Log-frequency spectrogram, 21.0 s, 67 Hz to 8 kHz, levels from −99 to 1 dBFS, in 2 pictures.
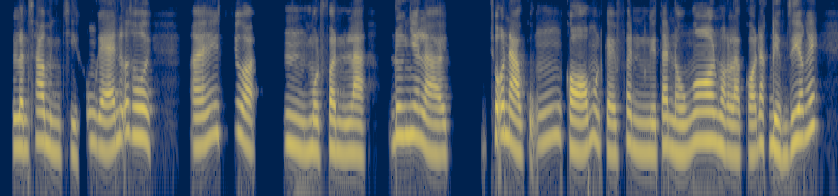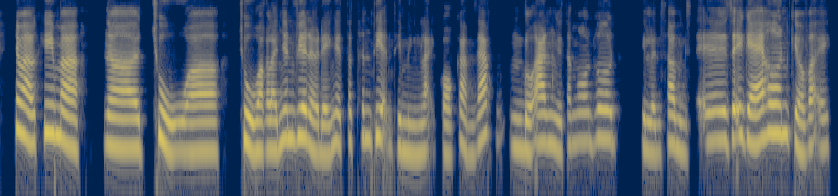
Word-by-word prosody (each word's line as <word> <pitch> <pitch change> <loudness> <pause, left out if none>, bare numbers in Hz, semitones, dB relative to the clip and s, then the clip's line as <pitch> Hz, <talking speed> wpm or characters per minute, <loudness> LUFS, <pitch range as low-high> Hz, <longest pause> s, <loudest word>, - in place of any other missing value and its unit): lần 225 -1 +2
sau 260 +3 +1
mình 205 -4 -3
chỉ 190 -1 -9
không 255 0 -6
ghé 220 -2 +3
nữa 275 +6 -1
thôi. 290 -3 +4 0.5
Ấy, 245 +7 -1 0.2
chứ 320 - -5
còn 235 -5 +3 0.4
ừm, 220 -4 -2
một 210 -1 +1
phần 200 -2 0
là 195 -2 +1 0.3
đương 295 +3 +1
nhiên 300 -2 +2
là 195 -5 +1 0.6
chỗ 300 0 +4
nào 235 -8 +5
cũng 265 +8 -7
có 205 -2 +5
một 270 -2 -5
cái 200 -2 +1
phần 205 -1 -4
người 195 - 0
ta 235 +5 0
nấu 195 -3 0
ngon 260 +4 +6
hoặc 225 -4 +1
là 190 -1 +1
có 195 +1 -1
đặc 245 +1 -2
điểm 205 -6 +2
riêng 275 +6 +4
ấy, 370 +2 +1 0.4
nhưng 335 -3 +4
mà 255 -4 +5
khi 315 +5 +2
mà, 245 -7 +4 0.4
ờ, 220 -1 +3 0.2
chủ, 205 -8 +1
ờ, 205 0 +1 0.3
chủ 245 -6 +3
hoặc 205 0 0
là 210 0 0
nhân 275 +4 -1
viên 285 0 +4
ở 205 -4 0
đấy 190 0 -2
người 250 +1 -3
ta 255 +2 -10
thân 275 -1 -5
thiện, 280 -3 -2
thì 220 - -4
mình 195 -1 -6
lại 200 - -8
có 190 -1 -5
cảm 205 -6 -6
giác, 285 +7 -1 0.2
ừm, 225 -1 -7
đồ 210 -2 0
ăn 250 +3 +1
người 215 - -5
ta 235 +4 -12
ngon 255 +1 -8
hơn 275 0 -1 0.3
thì 220 - -5
lần 195 -2 -5
sau 245 - +2
mình 210 -3 -7
sẽ 260 +7 -4
dễ 285 +1 +3
ghé 255 -1 +5
hơn, 310 +1 +3
kiểu 250 -9 0
vậy. 225 +1 -5
230 Hz, 220 wpm, -24 LUFS, 205-265 Hz, 0.6 s, ngon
